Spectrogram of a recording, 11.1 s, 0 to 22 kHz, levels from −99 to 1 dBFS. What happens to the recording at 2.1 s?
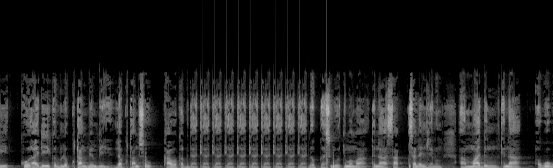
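At 2.1 s the speech sounds dull and smeared, with warbly, fizzy sibilants, as it does throughout. The likely cause is AAC compression at a low bitrate.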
